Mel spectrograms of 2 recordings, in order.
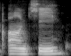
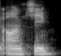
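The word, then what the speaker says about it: Anki: to inky the software i'm gonna keep saying ink instead of Conti I I can't say on key even though that's the correct pronunciation anyway so I'm gonna go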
